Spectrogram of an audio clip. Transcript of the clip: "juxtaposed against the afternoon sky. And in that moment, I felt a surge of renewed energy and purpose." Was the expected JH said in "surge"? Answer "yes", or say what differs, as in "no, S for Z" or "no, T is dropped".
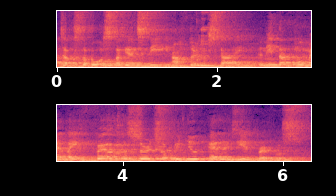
no, CH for JH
